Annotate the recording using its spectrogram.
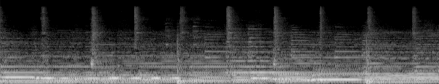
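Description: A small acoustic folk band playing an instrumental passage: two acoustic guitars strummed and an accordion holding chords. The strokes fall in a steady beat of about two a second.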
